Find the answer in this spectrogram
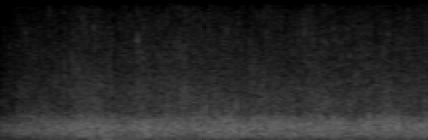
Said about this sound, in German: Das Gedicht ist doch einen Applaus wert, oder nicht?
